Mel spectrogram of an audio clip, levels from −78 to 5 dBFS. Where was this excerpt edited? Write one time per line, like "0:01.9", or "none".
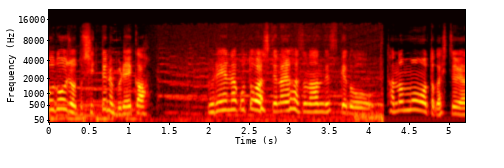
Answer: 0:04.1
